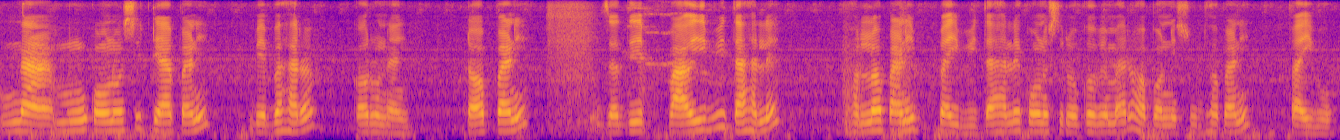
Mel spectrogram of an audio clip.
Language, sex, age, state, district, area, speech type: Odia, female, 30-45, Odisha, Kendrapara, urban, spontaneous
